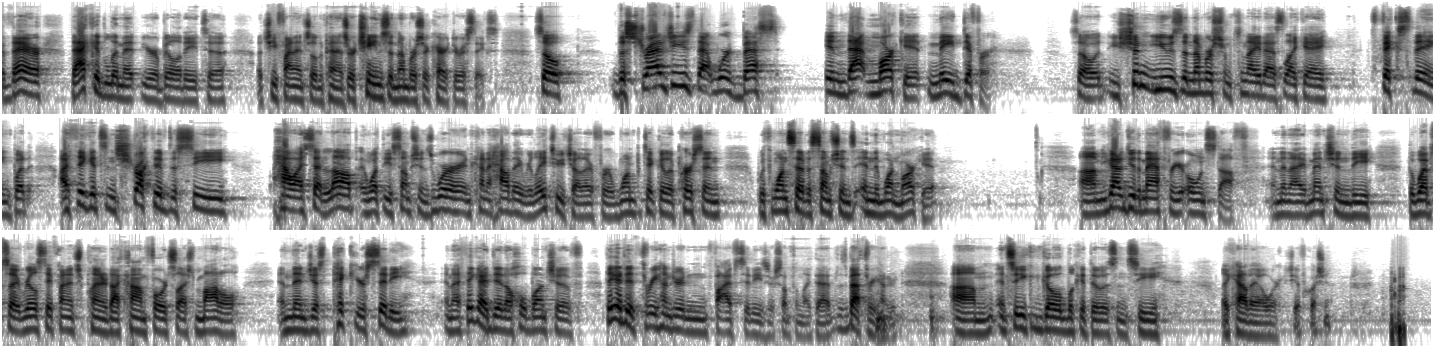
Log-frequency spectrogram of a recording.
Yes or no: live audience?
yes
